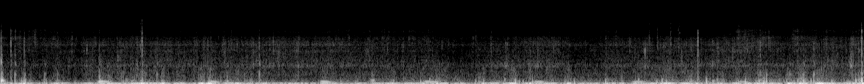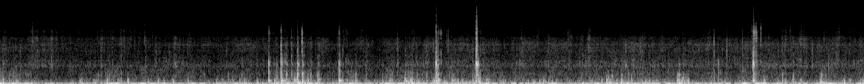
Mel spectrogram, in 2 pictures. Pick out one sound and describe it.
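Wind rumbles against the microphone.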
